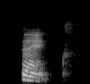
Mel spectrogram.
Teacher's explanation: Now between your teeth, no vibration.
